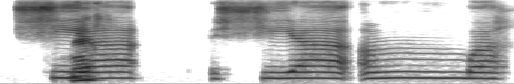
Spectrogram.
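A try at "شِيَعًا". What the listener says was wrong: Yeah, should not be prolonged. Wa. wa.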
